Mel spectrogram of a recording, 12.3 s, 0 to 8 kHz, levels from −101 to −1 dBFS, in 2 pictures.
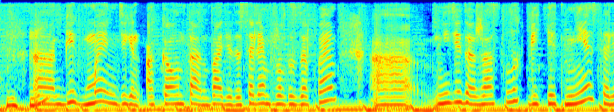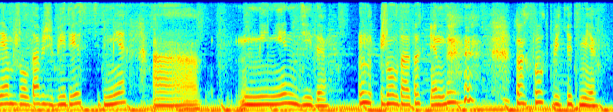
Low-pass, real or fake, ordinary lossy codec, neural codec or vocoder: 7.2 kHz; real; none; none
